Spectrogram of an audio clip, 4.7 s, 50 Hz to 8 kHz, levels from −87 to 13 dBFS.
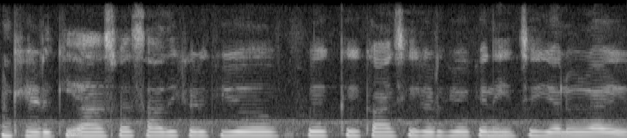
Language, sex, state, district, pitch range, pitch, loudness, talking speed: Hindi, female, Chhattisgarh, Rajnandgaon, 220-235 Hz, 225 Hz, -13 LUFS, 180 wpm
